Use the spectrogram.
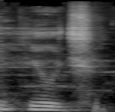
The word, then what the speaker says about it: Hughes: ह्यूज spelling देखिए HUGHES, ह्यूज, pronunciation ह्यूज है।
